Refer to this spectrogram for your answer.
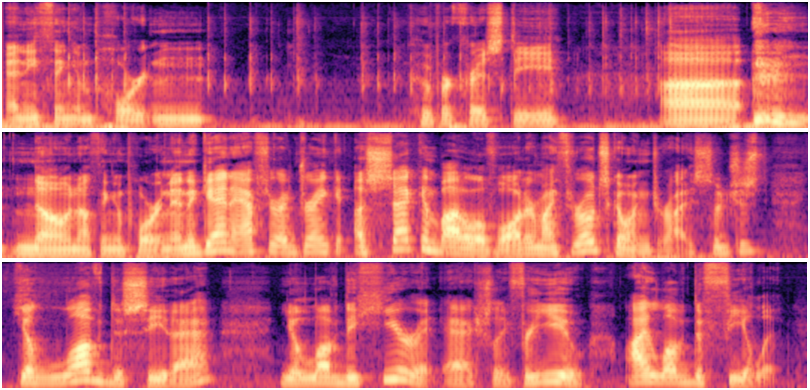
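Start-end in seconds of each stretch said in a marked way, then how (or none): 10.8-15.9 pointedly sarcastic, mock-pleased delivery. Waiting for something to load with a dry throat, being sarcastic. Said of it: "I am being sarcastic".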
